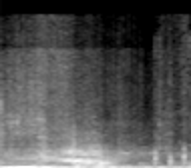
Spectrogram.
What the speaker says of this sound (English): Michael Myers do a pretty sick burnout in Ash's car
